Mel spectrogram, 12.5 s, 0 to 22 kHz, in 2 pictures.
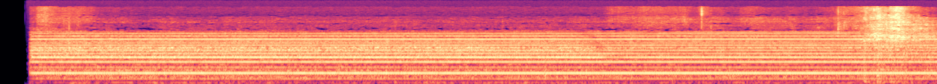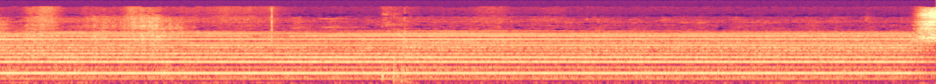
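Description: Shortwave financial-trading data signal on 16.070 MHz received in AM on a Yaesu FTdx10 transceiver: a steady chord of many fixed tones over a faint hiss, unchanging throughout.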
